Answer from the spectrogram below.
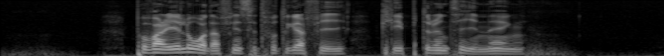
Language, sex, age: Swedish, male, 45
